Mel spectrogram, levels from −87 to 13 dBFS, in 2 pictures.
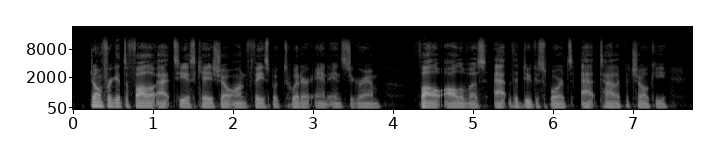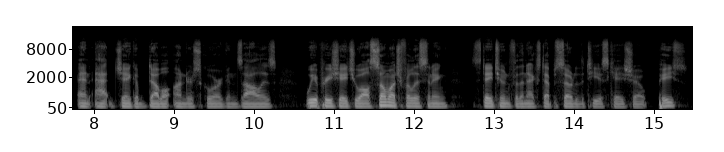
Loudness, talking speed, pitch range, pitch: -37 LUFS, 190 wpm, 95-105 Hz, 100 Hz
